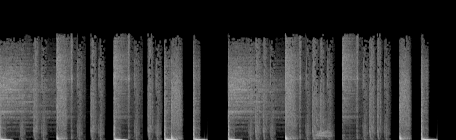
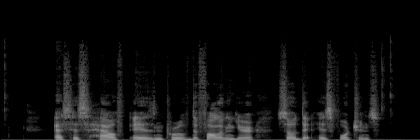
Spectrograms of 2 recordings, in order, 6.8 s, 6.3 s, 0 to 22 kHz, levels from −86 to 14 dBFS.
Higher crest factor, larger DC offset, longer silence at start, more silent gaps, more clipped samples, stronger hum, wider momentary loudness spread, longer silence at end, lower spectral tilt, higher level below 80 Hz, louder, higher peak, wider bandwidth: about the same, 18 dB vs 20 dB; neither; about the same, 0 s vs 0.05 s; first, 1.61-1.70 s, 2.16-2.22 s, 2.75-2.90 s, 3.12-3.42 s, 5.04-5.13 s, 5.89-5.99 s, 6.19-6.31 s vs none; neither; neither; first, 14 LU vs 8 LU; second, 0.25 s vs 0.45 s; about the same, -4.5 dB/octave vs -4.5 dB/octave; first, -20 dBFS vs -60 dBFS; first, -19 LUFS vs -35 LUFS; first, 0 dBFS vs -16 dBFS; about the same, 17 kHz vs 16 kHz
